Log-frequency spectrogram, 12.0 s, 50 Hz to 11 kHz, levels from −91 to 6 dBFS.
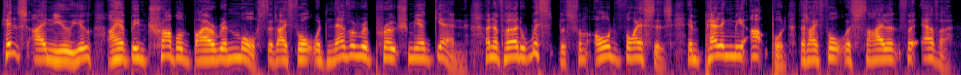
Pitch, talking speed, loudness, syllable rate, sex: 160 Hz, 180 wpm, -19 LUFS, 4.7 syllables/s, male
